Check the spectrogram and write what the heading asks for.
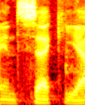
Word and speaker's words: Nsekhe: All right, let's jump to offensive tackle Ty Nsekhe. I hope I'm pronouncing that correctly. Yep. Is that yes. Mm-hmm. Correct. All right, so he was an undrafted uh, player back in 2012 with the Indianapolis Colts.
